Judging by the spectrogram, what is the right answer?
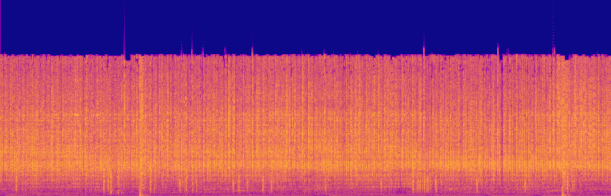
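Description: Cartoon sound effect of a mass of small balls pouring and clattering into a heap: a continuous dense rattling crackle with scattered clicks and two louder knocks, about two seconds in and near the end. Low background music runs underneath.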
